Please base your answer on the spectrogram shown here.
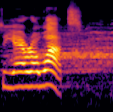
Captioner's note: cheers and applause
